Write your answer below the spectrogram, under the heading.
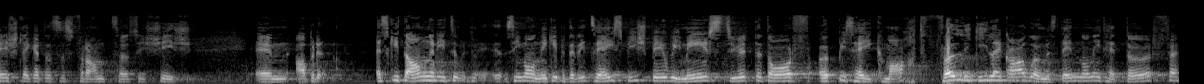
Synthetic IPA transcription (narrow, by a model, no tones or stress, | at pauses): ɛʃtlɛɡəd̥ɑsəsfɾɑnt͡søsɪʃɪʃ | ɛmʔɑ̰b̥əɾ | əsɡ̥itɑŋːəɾisimonɪɡ̥ibəd̪ɪɾɪt͡sɛɪsb̥iʃpɪːlʋimɪːst͡syətədɔɾfœpːishɛɪkmɑχt | fœlːɪɡilɛɡɑːwœməsd̥ɛnːɔnɪd̥ɦɛt̚tœɾfə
